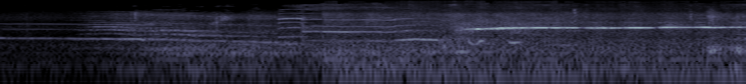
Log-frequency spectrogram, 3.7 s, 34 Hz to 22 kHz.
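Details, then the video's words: Cat meow that slides gently downward, rich in harmonics, followed by a long, steady, high whistle-like tone that holds level to the end. "5 kitten and cats meowing sound effect compilation| cat meowing to attract cats"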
